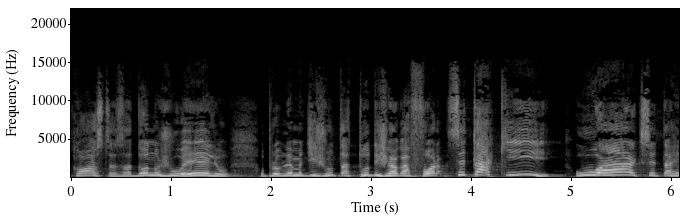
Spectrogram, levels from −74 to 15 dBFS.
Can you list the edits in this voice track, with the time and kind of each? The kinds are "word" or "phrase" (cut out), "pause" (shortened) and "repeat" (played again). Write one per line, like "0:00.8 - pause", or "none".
0:05.0 - pause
